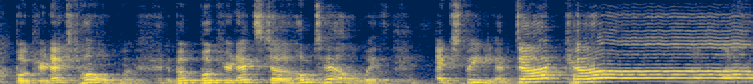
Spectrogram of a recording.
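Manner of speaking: mock ad read leaning on "next"; wrong emphasis. Shown as a demonstration. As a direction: stress on "next" instead of "home". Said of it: "put the emphasis on the wrong part".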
